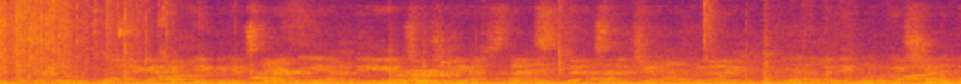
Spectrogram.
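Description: A foil trading-card pack wrapper crinkling as it is torn open, stopping just after the start, then a few light clicks and taps of cards being handled. Background talk and a steady low hum run underneath.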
